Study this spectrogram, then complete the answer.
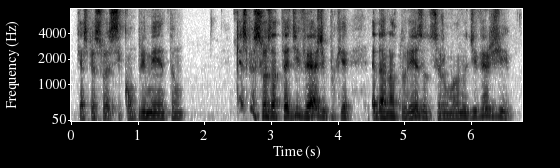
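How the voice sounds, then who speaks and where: This man's voice sits at a medium pitch, dark and mellow in tone and somewhat breathy. He keeps a moderate pace with fairly even intonation. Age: 60s. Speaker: condominium management executive. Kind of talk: online panel discussion. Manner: formal.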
